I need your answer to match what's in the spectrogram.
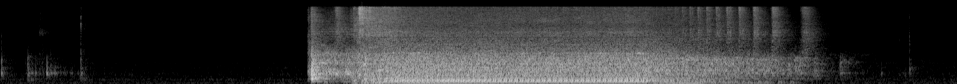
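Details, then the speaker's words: Cub Cadet XT2 mower after starter replacement: brisk, even cranking that catches within a second into a steady run, then winds down; old starter caused weak starts when hot, new one fixed it. "Way faster, way smoother. Incredible difference. That was 100% the problem."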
